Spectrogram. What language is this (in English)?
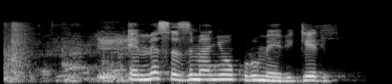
Ganda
